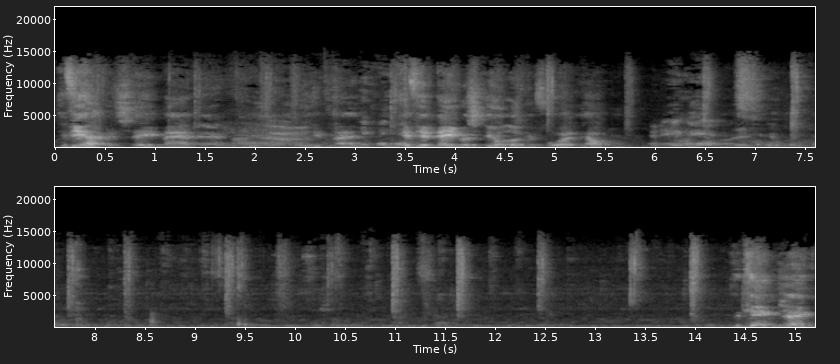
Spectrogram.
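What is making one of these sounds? An elderly man speaks calmly and steadily through a microphone.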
